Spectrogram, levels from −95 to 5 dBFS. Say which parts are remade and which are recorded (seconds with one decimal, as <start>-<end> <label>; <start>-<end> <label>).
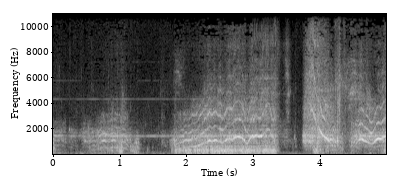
0.0-3.0 recorded; 3.0-3.6 remade; 3.6-5.0 recorded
